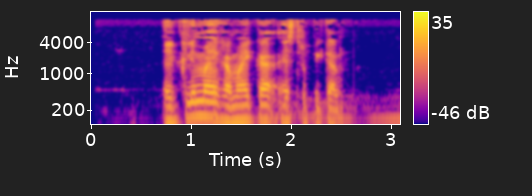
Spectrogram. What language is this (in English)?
Spanish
